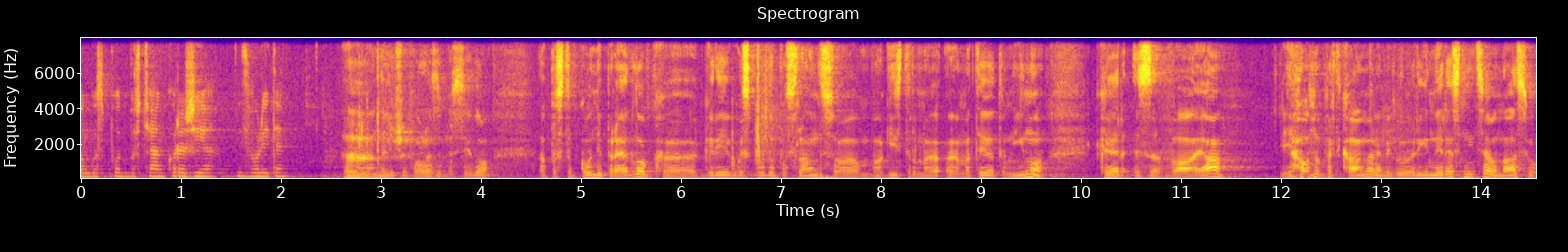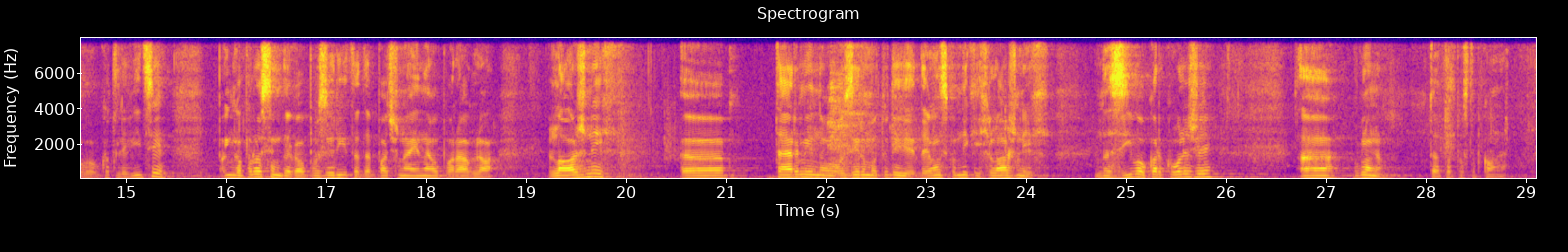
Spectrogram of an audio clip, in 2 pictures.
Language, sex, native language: Slovenian, male, Slovenian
